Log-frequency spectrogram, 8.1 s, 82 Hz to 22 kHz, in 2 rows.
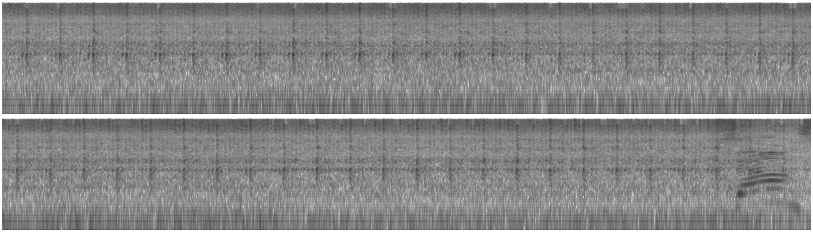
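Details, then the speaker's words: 2009 Silverado 3500 Duramax LMM diesel dually, 59,900 miles, idling, heard from underneath near the oil pan: steady knock about twice a second, loudest there; owner thinks bottom end, unconfirmed. Oil analysis shows no abnormal wear; intermittent since 57,500 miles. "Yeah, it's quieter. It's right in the bottom end. I think it's in the bottom end."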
